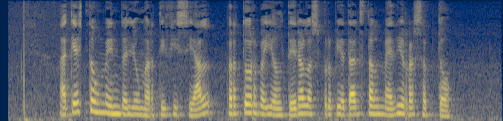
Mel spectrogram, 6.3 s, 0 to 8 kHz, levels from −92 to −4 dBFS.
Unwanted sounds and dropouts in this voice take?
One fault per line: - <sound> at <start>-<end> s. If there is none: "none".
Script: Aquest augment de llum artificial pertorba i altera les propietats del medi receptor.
- dropout at 1.0-1.1 s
